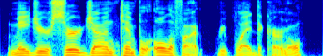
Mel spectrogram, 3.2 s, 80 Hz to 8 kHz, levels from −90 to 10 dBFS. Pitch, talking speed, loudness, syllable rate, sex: 105 Hz, 150 wpm, -17 LUFS, 5.2 syllables/s, male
